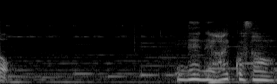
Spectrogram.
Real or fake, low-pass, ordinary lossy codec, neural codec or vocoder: real; none; none; none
